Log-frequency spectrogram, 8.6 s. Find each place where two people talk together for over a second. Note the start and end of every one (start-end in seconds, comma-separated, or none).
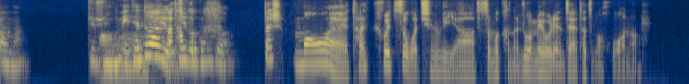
1.2-2.5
